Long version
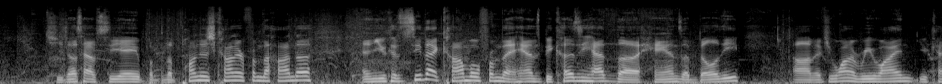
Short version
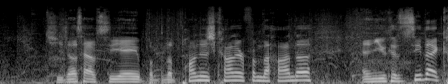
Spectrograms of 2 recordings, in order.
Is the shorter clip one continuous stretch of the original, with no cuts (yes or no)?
yes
